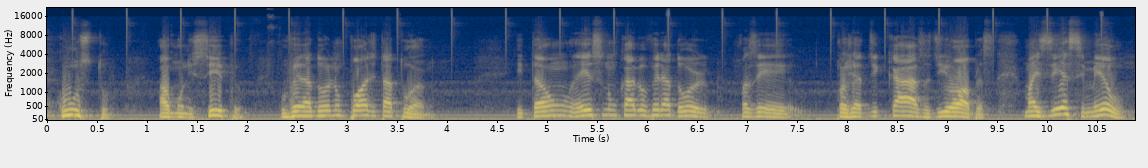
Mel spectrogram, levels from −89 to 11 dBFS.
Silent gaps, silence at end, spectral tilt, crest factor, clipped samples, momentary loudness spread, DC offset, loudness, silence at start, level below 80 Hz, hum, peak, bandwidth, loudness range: none; 0 s; -7.5 dB/octave; 12 dB; 0.3%; 17 LU; under 0.1%; -12 LUFS; 0 s; -28 dBFS; none; 0 dBFS; over 20 kHz; 2 LU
